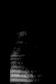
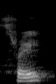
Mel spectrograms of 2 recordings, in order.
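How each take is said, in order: First: The word starts with an f sound. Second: The word starts with a th sound. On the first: The speaker calls it wrong. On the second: The speaker calls it right.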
